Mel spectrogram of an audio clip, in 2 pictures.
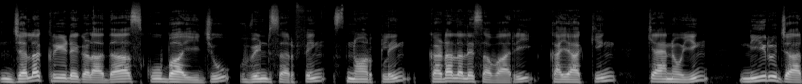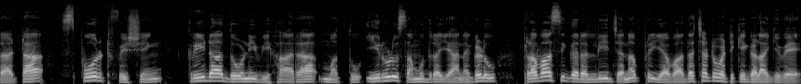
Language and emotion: Kannada, neutral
